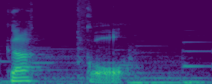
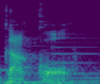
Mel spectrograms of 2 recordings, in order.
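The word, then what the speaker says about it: 学校: It's not poki, it's poki. And this is gakkou. Not gakkou, right? Gakkou, right? School.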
